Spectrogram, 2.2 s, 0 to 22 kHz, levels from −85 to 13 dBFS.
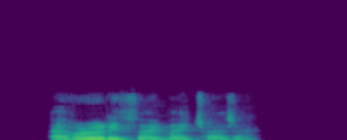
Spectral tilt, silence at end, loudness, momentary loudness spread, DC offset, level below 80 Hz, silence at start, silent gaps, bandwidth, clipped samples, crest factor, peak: -7 dB/octave; 0.6 s; -22 LUFS; 15 LU; under 0.1%; -58 dBFS; 0.35 s; none; 7.6 kHz; under 0.1%; 20 dB; -4 dBFS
